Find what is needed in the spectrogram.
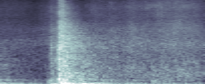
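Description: A door slams shut once, about half a second in, with a short echo after it.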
